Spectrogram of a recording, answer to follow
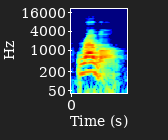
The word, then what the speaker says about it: revel: This is a short sound, revel. Long sound, reveal.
